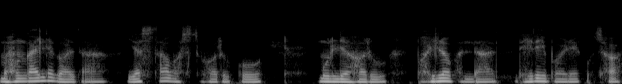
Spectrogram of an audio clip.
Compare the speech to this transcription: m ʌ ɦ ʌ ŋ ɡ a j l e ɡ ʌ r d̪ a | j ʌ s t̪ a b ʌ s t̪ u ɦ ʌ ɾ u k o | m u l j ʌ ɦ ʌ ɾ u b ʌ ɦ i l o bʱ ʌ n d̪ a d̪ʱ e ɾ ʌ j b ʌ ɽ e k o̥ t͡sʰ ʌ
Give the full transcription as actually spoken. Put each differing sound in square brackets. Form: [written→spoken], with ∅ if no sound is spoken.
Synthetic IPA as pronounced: m ʌ ɦ ʌ ŋ ɡ a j l e ɡ ʌ r d̪ a | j ʌ s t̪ a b ʌ s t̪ u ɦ ʌ ɾ u k o | m u l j ʌ ɦ ʌ ɾ u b ʌ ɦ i l o bʱ ʌ n d̪ a d̪ʱ e ɾ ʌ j b ʌ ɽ e k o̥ t͡sʰ ʌ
